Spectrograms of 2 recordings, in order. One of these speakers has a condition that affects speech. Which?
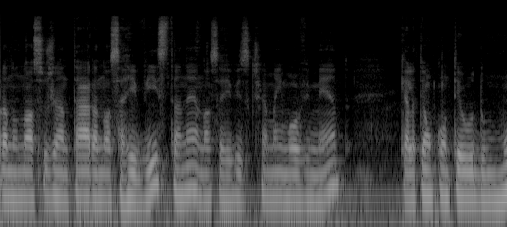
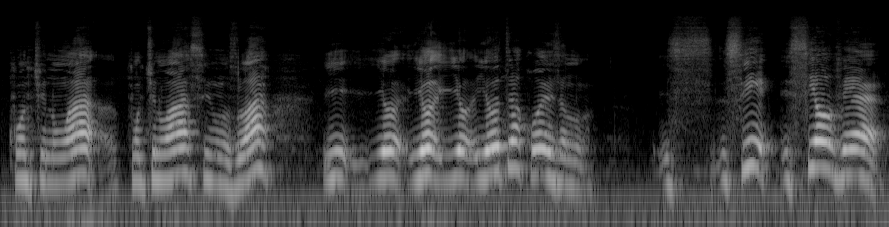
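The second: cerebral palsy; age 27.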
